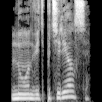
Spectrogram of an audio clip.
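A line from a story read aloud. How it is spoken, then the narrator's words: Timid granddaughter's suggestion. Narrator (Russian): робко предположила внучка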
